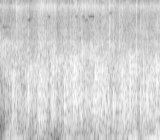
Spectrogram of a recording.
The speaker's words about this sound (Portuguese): Eu agradeço pela rica oportunidade, as palmas agradecem.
